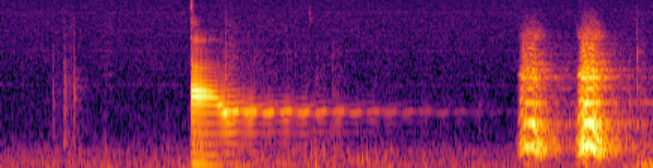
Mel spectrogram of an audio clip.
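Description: Comic sound effects, likely from a stage keyboard: a single ringing 'boing'-like tone a little over a second in that falls away over about two seconds, then two short yelping sounds near the end.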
